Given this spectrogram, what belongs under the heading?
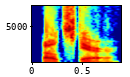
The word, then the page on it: outstare: American English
